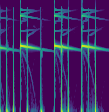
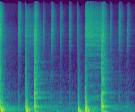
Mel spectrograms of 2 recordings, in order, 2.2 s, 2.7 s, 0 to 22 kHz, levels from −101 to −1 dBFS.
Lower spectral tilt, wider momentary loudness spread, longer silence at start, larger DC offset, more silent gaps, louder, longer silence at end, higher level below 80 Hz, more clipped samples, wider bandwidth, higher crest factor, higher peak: second, -2.5 dB/octave vs -4.5 dB/octave; second, 9 LU vs 16 LU; about the same, 0 s vs 0 s; neither; neither; first, -9 LUFS vs -22 LUFS; about the same, 0.15 s vs 0.1 s; about the same, -24 dBFS vs -28 dBFS; first, 0.3% vs under 0.1%; about the same, over 20 kHz vs over 20 kHz; second, 12 dB vs 22 dB; about the same, 0 dBFS vs 0 dBFS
